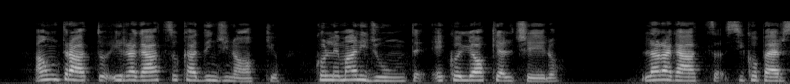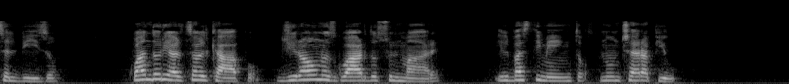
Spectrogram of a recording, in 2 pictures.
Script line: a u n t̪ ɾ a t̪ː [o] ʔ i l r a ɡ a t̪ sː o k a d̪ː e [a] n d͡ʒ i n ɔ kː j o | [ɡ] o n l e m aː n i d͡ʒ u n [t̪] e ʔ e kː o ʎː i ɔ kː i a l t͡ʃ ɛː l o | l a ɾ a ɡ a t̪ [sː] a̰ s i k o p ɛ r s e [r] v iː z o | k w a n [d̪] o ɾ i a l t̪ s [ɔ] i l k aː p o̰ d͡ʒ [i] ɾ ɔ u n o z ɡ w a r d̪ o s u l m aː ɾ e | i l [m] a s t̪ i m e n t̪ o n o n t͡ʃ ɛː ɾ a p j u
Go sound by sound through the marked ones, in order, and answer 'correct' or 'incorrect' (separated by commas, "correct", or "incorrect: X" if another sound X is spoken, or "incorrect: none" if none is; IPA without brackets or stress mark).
correct, incorrect: i, incorrect: k, correct, correct, incorrect: l, correct, correct, correct, incorrect: b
